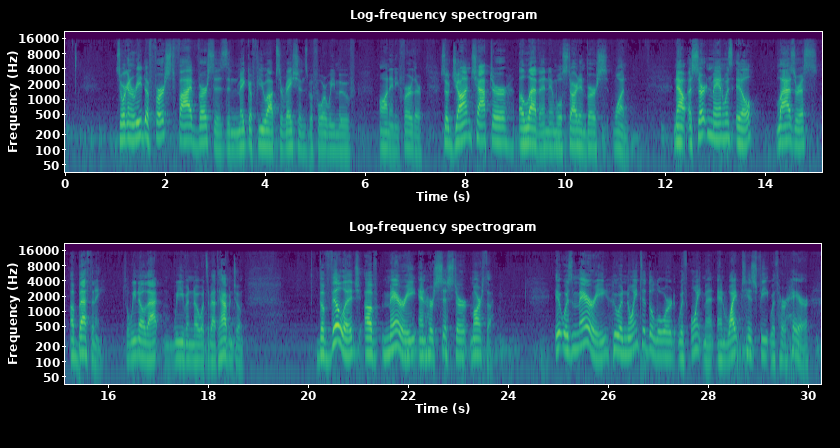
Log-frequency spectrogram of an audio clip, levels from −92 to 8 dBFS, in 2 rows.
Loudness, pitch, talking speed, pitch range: -22 LUFS, 125 Hz, 150 wpm, 105-150 Hz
